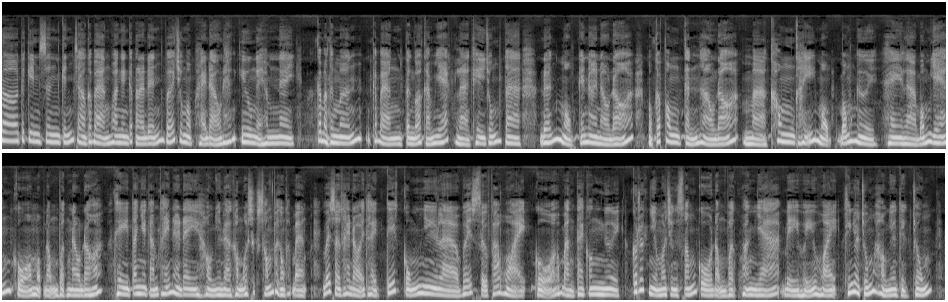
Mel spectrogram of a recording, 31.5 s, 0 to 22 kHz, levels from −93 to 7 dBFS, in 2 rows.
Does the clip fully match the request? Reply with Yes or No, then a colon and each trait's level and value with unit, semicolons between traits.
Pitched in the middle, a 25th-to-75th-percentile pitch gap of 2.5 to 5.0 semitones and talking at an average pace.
Yes: medium, 165 Hz; average, 4.7 semitones; average, 235 wpm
